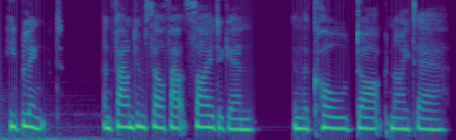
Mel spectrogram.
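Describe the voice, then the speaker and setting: A woman narrates horror fiction with a very dark, velvety tone at a middling pitch. Her delivery is scripted, dramatic storytelling, with faint music underneath. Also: fairly even intonation, unhurried, no room sound, studio quality. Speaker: audiobook narrator.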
